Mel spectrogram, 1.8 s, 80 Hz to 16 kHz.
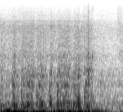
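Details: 2009 Mini Cooper S (R56) with N14 turbo engine, unknown history, bought cheap: low rhythmic cranking chug for about a second and a half, then dies without catching; crank no-start, cause not confirmed.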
